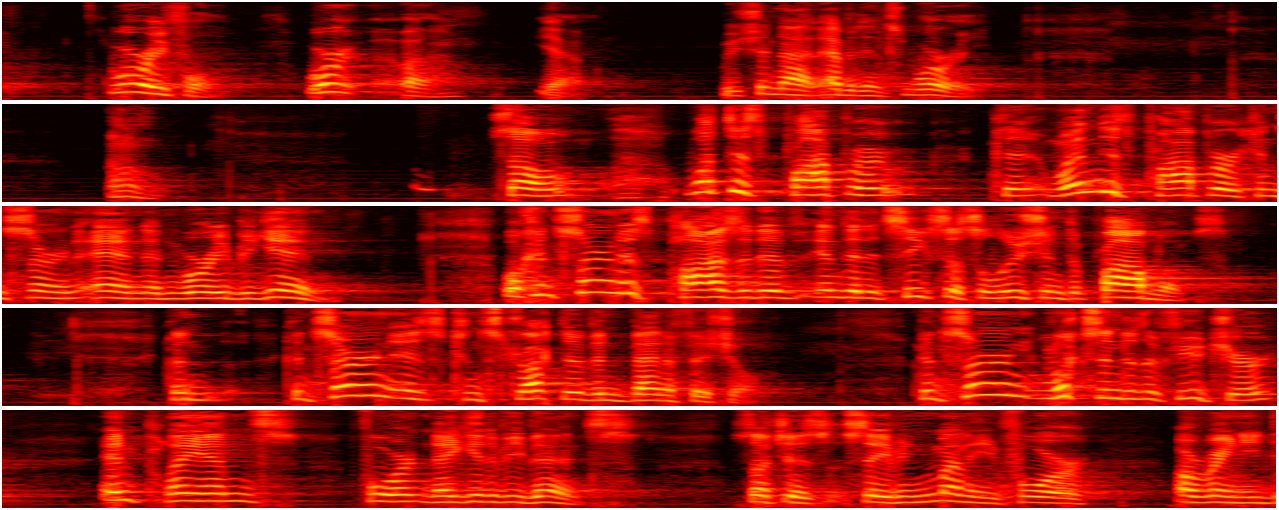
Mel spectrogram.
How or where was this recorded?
large echoing room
